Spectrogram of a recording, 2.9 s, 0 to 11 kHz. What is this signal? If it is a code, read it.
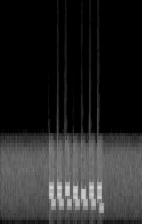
Multi-frequency trunk signalling (R2, with the far end's replies), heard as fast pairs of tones, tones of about 80 ms. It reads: 8894287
